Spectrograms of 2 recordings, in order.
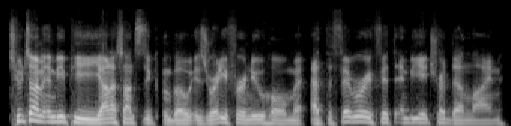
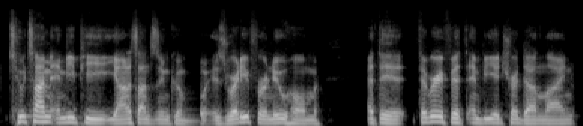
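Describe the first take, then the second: First: It is read at a faster pace. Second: It is read at a slower pace.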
